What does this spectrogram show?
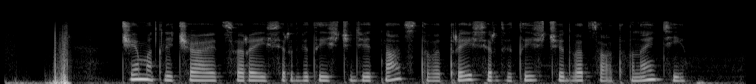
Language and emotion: Russian, neutral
